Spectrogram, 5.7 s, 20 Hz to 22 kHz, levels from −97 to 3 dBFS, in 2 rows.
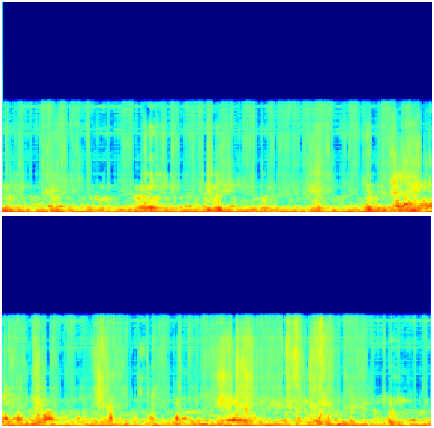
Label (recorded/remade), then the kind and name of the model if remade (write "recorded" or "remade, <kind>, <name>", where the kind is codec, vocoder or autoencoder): remade, vocoder, BigVGAN v2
